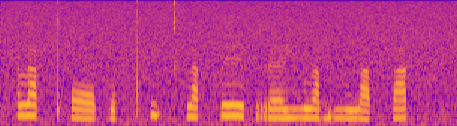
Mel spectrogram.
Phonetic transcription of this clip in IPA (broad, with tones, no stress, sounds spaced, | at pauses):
l a˥˩ k̚ pʰ ɔː˨˩ f o˨˩ k̚ pʰ i˥˩ ʔ kʰ l a˦˥ k̚ f eː˥˩ p r ɛː˦˥ j l ɯ˧ a̯ b iː˧ w a˨˩ t̚ f a˦˥ t̚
